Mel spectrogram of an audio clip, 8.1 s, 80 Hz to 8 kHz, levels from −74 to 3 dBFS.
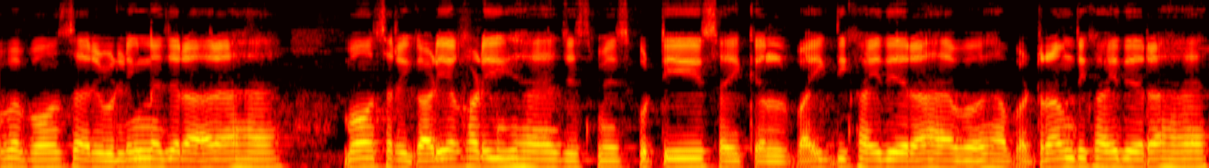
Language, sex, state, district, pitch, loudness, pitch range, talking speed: Hindi, male, Maharashtra, Chandrapur, 125 Hz, -22 LUFS, 120-130 Hz, 215 wpm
